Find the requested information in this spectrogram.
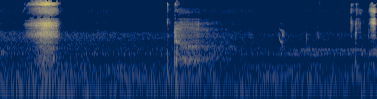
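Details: A single brief, sharp sneeze in a quiet room, then faint rustling, from a woman with a lingering cold who is trying an unnamed sneeze-inducing substance to provoke sneezing.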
